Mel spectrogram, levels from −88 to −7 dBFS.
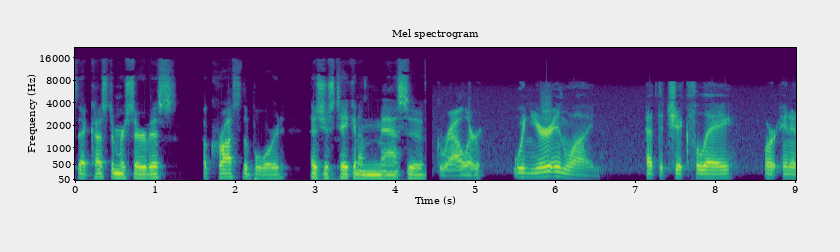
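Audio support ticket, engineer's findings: Input likely switched to a poorer device at 4.39 s: 80 ms gap, then speech band-limited to 7.6 kHz, duller, faint new noise floor, same level.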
